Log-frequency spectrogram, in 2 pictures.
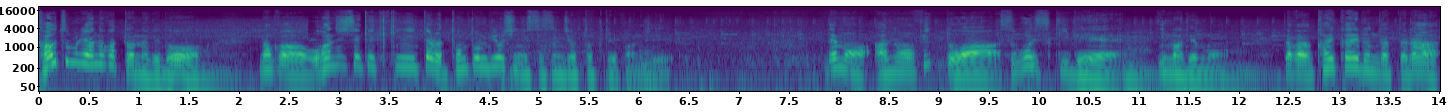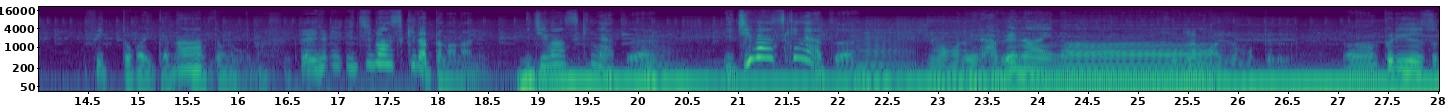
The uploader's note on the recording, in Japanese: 2人組。パーキング収録。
